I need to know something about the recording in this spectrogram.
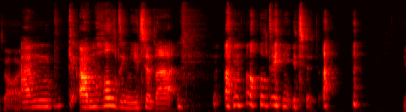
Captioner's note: laughing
